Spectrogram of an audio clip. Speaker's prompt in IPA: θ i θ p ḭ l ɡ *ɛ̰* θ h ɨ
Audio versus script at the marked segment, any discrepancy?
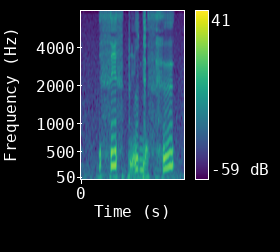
no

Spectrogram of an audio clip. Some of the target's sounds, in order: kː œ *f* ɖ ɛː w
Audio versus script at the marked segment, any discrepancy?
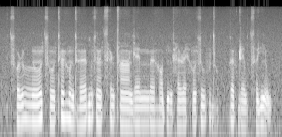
no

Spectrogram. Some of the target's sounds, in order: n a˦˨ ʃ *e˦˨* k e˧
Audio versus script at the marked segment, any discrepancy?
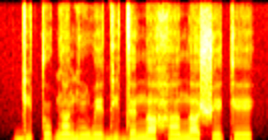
yes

